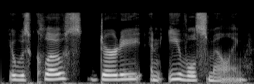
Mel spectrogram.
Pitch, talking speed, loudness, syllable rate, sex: 215 Hz, 165 wpm, -17 LUFS, 4.9 syllables/s, female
